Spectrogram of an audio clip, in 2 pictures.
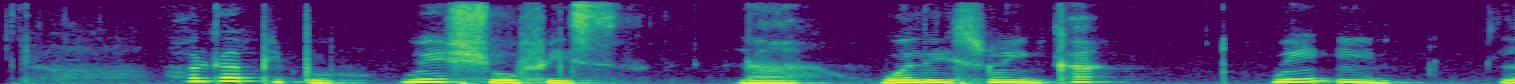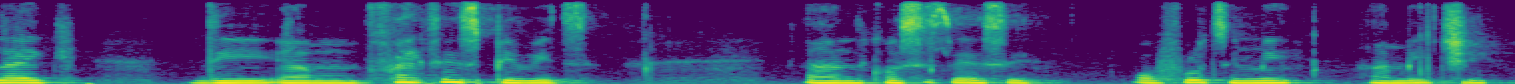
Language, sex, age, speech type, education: Nigerian Pidgin, female, 30-45, spontaneous, tertiary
